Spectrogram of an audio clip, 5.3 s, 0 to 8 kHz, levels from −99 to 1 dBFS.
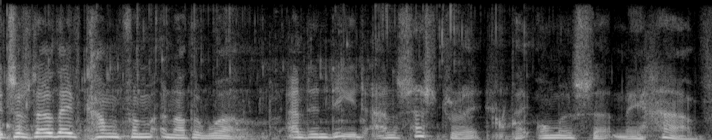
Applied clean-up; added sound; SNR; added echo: none; Liquid; 18 dB; none.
